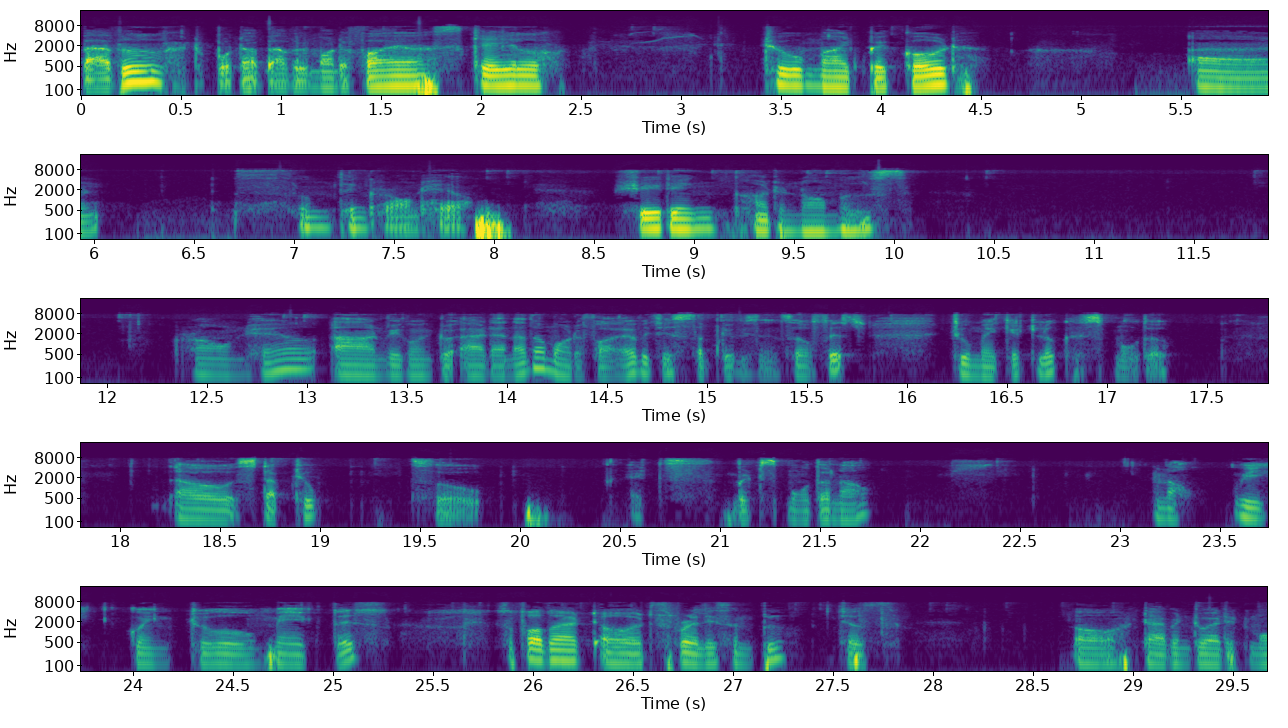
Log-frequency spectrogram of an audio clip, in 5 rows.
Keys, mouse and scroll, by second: 0.9 ctrl+a, 2.7 click, 4.0-7.2 shift+drag, 7.9 click, 8.6 click, 9.0 click, 9.5 click, 10.4-12.0 shift+drag, 12.8-15.1 drag, 15.9-16.4 middle drag, 18.7 click, 19.2-21.0 middle drag, 21.5-22.3 middle drag, 25.5-26.1 middle drag, 26.2 middle click, 27.3 click, 27.6 Tab, 28.3 middle click, 28.9 middle click.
